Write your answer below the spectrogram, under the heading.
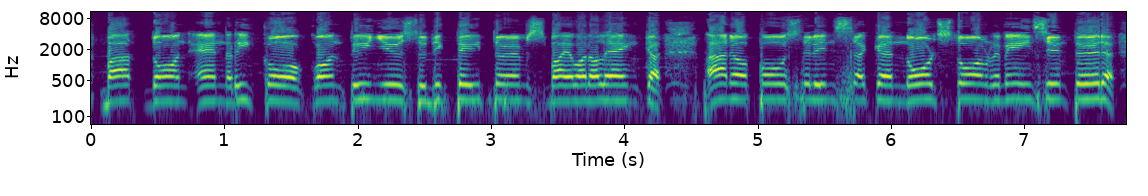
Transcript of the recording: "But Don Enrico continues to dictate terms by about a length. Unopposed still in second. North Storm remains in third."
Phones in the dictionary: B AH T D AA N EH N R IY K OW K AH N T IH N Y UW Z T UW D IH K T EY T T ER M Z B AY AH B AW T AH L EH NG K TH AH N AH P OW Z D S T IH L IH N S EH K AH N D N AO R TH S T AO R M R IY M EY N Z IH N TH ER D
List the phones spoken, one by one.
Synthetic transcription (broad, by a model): B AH T D AA N EH N R IY K OW K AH N T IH N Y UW S T UW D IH K T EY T T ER M S B AY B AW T AH L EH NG K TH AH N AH P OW S T IH L IH N S EH K AH N D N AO R T S T AO R M R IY M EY N S IH N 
